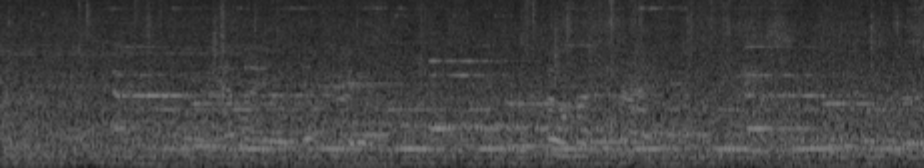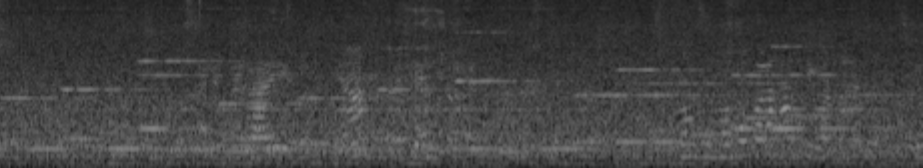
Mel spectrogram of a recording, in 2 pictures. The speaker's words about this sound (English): And there are actually people talking on this train. It doesn't happen often, but it's happening now. I don't know what they're saying.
